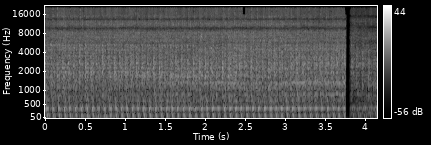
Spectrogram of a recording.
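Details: KTM RC390 after oil change, new brake pads and chain lube during rebuild: even, steady single-cylinder thump at idle, roughly three beats a second, no knocks or misses; normal idle.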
